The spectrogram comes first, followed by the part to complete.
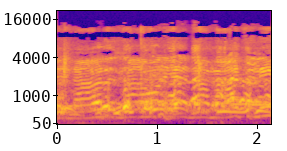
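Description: Several people laughing and chattering over one another.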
